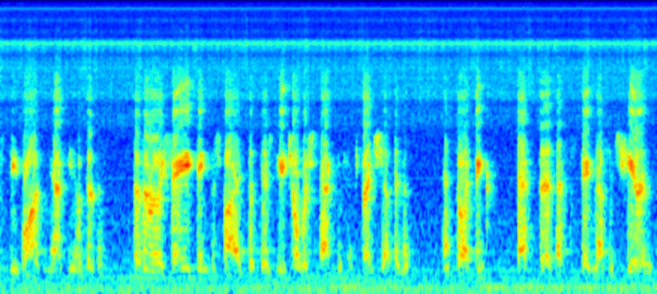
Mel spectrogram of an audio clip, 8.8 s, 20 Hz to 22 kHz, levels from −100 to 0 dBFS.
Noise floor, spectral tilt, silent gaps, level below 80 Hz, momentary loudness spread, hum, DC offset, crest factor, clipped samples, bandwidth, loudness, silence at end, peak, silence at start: -45 dBFS; -1 dB/octave; none; -58 dBFS; 16 LU; none; under 0.1%; 22 dB; under 0.1%; over 20 kHz; -24 LUFS; 0 s; -4 dBFS; 0 s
